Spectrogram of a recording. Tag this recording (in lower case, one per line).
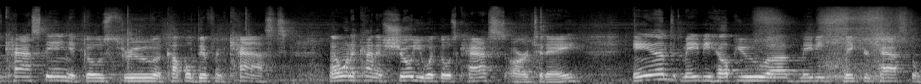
speech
